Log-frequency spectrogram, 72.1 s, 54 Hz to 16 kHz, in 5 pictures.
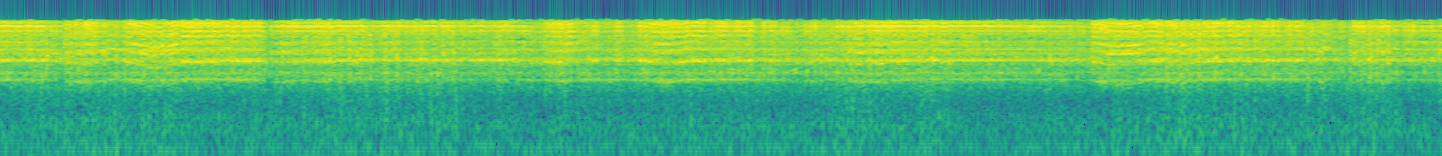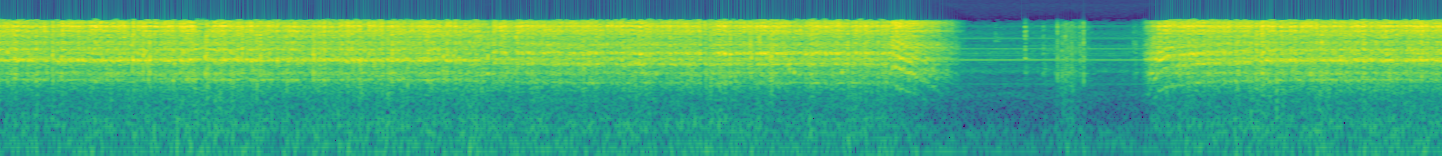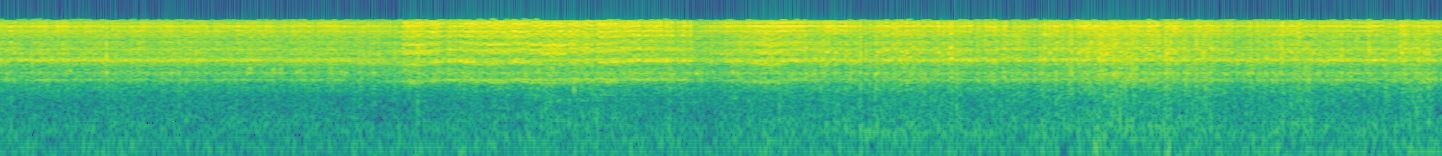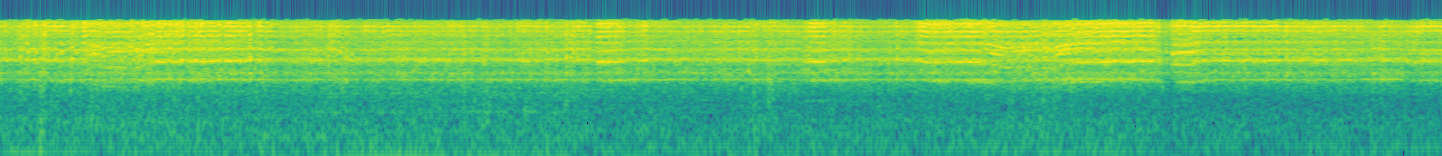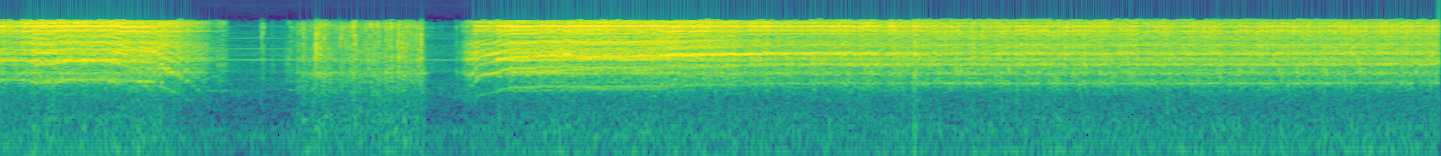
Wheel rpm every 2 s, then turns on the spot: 220, 230, 230, 230, 230, 230, 230, 230, 230, 230, 210, 160, 20, 190, 230, 230, 230, 220, 230, 230, 240, 230, 220, 230, 230, 230, 220, 220, 230, 160, 20, 130, 190, 200, 200, 200.
none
